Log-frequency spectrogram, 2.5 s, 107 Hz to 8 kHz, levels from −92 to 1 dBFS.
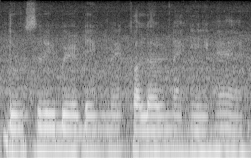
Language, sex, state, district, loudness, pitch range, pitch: Hindi, male, Gujarat, Gandhinagar, -14 LUFS, 115-120 Hz, 115 Hz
